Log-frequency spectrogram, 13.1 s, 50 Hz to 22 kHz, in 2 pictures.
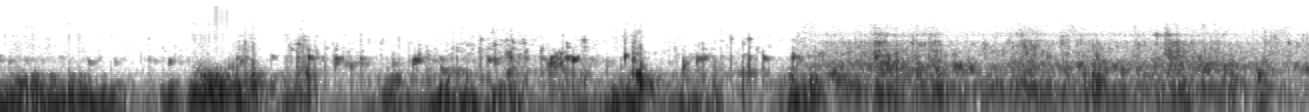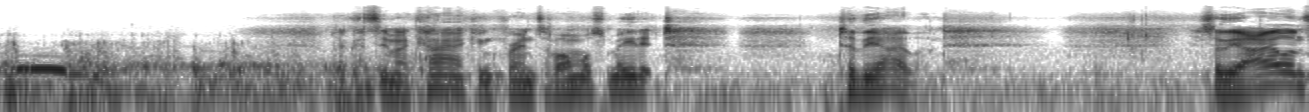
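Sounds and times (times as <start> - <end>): muffled underwater gurgling: 0.0 - 9.5
water splashing: 0.0 - 9.8
kayak paddling: 4.0 - 9.6.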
